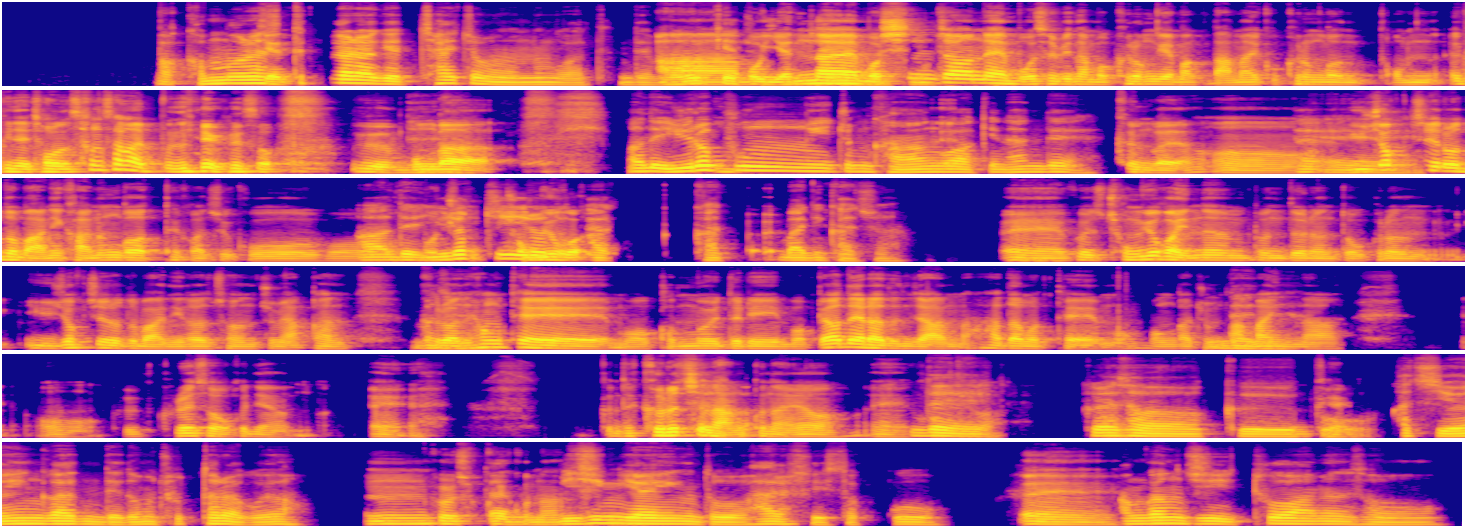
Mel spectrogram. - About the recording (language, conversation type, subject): Korean, unstructured, 가족과 시간을 보내는 가장 좋은 방법은 무엇인가요?
- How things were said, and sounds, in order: teeth sucking; laughing while speaking: "뿐이에요"; other background noise; tapping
